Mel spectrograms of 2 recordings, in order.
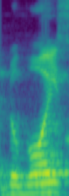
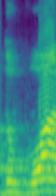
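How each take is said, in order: First: The name ends with an 'oyis' sound. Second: The name ends with a 'wa' sound. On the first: "డుబోయిస్ అనొచ్చు అనుకోండి" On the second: "దుబ్వా అనాలి కరెక్ట్గా పలకాలంటే"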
